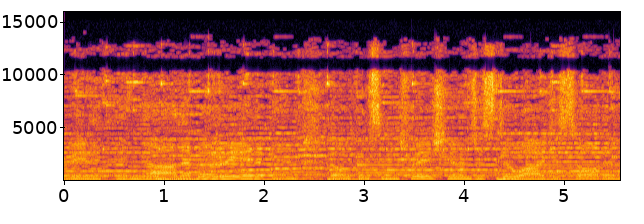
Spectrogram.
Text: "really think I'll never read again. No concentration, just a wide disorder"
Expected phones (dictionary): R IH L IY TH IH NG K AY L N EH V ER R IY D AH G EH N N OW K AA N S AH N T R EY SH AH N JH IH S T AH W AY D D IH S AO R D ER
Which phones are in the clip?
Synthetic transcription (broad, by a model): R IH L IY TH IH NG AY N EH V ER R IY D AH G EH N N OW K AA N S AH N T R EY SH AH N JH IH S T AH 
